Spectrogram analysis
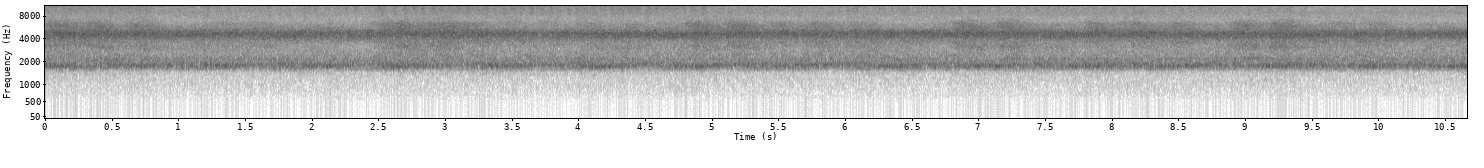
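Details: Chorus of crickets in a forest, a seamless high-pitched chirring wall of sound holding steady with slight flickers in the upper tones, no other animals standing out.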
